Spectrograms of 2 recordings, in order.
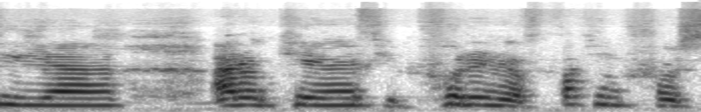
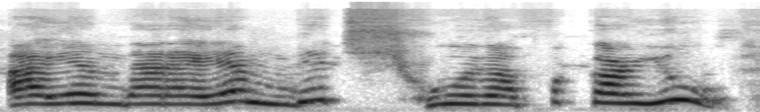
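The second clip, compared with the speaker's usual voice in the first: raised voice, sassy pride; defiant comeback; 4 semitones higher, 3 dB louder than usual. Pretend. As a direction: hit back with swagger. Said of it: "That dude is like".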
